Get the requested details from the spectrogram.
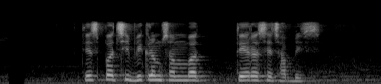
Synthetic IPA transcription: t̪espʌt͡sʰibikrʌmsʌmbʌd̪̚t̪eɾʌset͡sʰʌbːis

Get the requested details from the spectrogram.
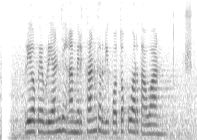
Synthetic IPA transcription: riɔpɛbɾiand͡ʒɨŋamirkankɨrdipɔt̪ɔkuwart̪awan

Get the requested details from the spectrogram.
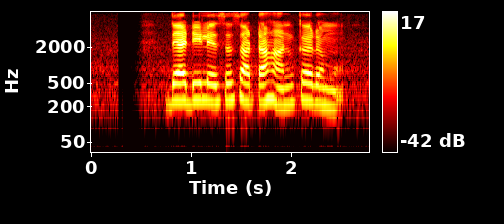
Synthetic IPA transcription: d̪jaɖilesəsaʈaɦankəɾəmṵ

